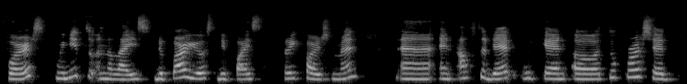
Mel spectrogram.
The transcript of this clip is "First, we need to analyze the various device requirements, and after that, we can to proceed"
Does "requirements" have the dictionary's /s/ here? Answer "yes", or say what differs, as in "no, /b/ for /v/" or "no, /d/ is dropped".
no, /s/ is dropped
